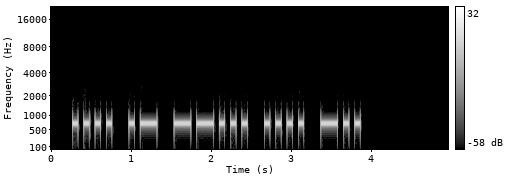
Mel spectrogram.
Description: Morse code, heard as a keyed tone, about 17 wpm, 700 Hz. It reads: HA7HD
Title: DXCC-100 Call Signs - 5 Characters - Repeated 3x - 17wpm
